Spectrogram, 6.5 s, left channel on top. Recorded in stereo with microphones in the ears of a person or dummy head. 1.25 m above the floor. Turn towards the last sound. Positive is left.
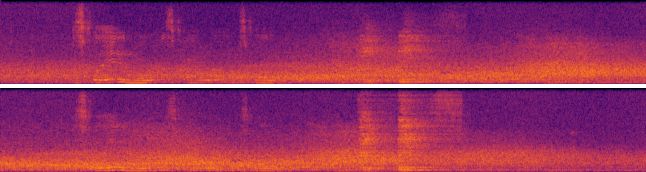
turn(degrees=-60)  # may be behind; listen again after turning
